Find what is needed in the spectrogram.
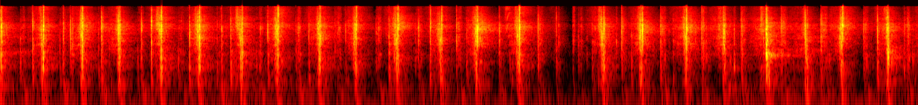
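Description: A deck of tarot cards being shuffled by hand: a quick run of crisp card clicks and flicks, several a second, with a short lull a little past halfway.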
